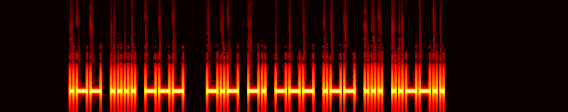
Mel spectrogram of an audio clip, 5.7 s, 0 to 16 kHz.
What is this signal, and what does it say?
Morse code, heard as a keyed tone, about 34 wpm, 700 Hz. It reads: WHO KNOWS?
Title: A Sound Of Thunder 35wpm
